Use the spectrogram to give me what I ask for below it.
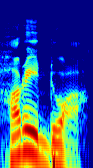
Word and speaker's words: Haridwar: Arjuna Prabhu's son, that they pronounce it there Haridwar.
